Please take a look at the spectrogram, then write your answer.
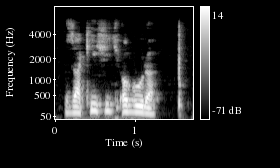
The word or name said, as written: zakisic ogora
